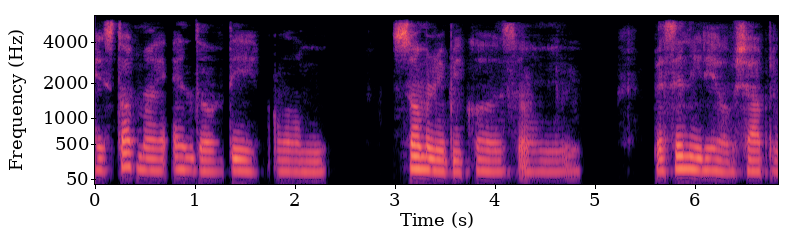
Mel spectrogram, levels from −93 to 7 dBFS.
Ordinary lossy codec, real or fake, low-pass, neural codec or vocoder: AAC, 32 kbps; real; 5.4 kHz; none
